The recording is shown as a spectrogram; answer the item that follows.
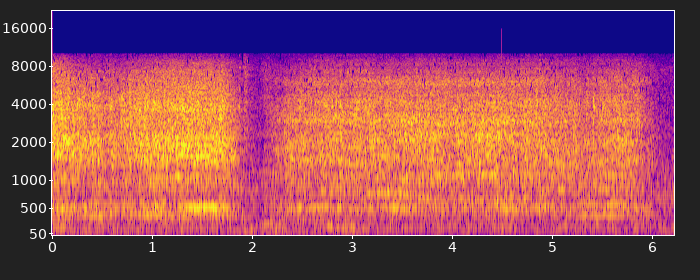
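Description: Toy excavator playing its engine sound effect: a hissy, engine-like noise that breaks off for a moment about two seconds in, resumes, and stops near the end.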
